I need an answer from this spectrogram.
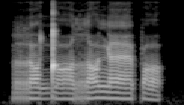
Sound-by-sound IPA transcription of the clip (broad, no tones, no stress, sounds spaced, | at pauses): r ɒ ŋ͡ǃ ɑː r ɑ ŋ æː p ɑ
